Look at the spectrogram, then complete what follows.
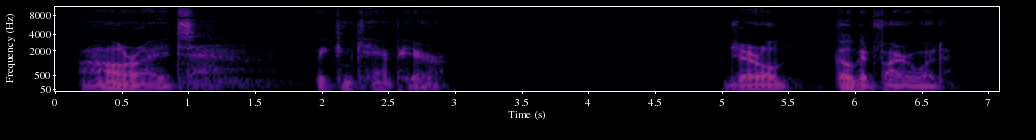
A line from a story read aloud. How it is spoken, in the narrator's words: With a disgruntled sigh, he conceded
